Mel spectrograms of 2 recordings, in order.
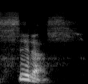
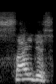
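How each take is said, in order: First: It is pronounced like the words 'sit us'. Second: It is pronounced the Latin way. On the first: The speaker calls it wrong. "I always mispronounced it as situs" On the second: The speaker calls it right. "It's situs in Latin"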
